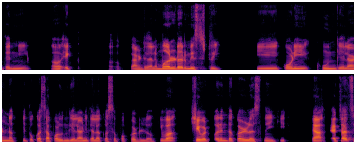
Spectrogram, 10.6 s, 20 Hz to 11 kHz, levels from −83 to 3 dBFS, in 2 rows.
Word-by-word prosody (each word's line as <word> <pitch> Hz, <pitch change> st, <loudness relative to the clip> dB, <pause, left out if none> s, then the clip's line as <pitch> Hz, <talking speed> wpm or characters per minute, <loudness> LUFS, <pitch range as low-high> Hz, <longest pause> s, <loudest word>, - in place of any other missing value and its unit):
त्यांनी 145 Hz, +4 st, -4 dB, 0.4 s
अ, 135 Hz, 0 st, -1 dB
एक 155 Hz, 0 st, -1 dB, 0.5 s
अ, -, -, -17 dB
काय -, -, -25 dB, 0.3 s
म्हणतात 140 Hz, -1 st, -4 dB
त्याला 125 Hz, +1 st, -2 dB
मर्डर 150 Hz, +2 st, +5 dB
मिस्ट्री 140 Hz, -1 st, -3 dB
की 130 Hz, +3 st, -6 dB
कोणी 150 Hz, +4 st, +2 dB
खून 145 Hz, -1 st, -2 dB
केला 140 Hz, -1 st, -1 dB
आणि 140 Hz, 0 st, +1 dB
नक्की 135 Hz, +3 st, -6 dB
तो 155 Hz, -, -7 dB
कसा 145 Hz, +1 st, 0 dB
पळून 135 Hz, -1 st, -1 dB
गेला 135 Hz, -1 st, -1 dB
आणि 135 Hz, +1 st, -1 dB
त्याला 135 Hz, -1 st, -1 dB
कसं 145 Hz, -1 st, -7 dB
पकडलं 130 Hz, -3 st, -7 dB
किंवा 160 Hz, +3 st, +5 dB, 0.3 s
शेवटपर्यंत 160 Hz, 0 st, +3 dB
कळलंच 140 Hz, -1 st, +2 dB
नाही 130 Hz, -3 st, -5 dB
की 135 Hz, -, -10 dB, 0.4 s
त्या 165 Hz, -1 st, +10 dB
त्याचाच 205 Hz, +7 st, +5 dB
140 Hz, 170 wpm, -25 LUFS, 135-155 Hz, 0.5 s, त्या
